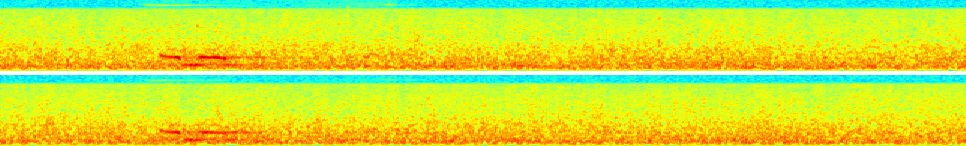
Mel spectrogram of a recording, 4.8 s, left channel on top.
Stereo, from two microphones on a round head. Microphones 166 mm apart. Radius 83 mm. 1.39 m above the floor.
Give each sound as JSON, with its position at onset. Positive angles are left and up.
{"t": 0.6, "sound": "a child speaking", "side_deg": 80, "distance_m": 4.0}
